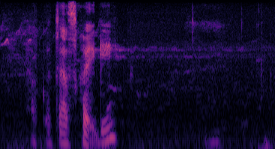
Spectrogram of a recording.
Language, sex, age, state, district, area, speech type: Santali, female, 45-60, West Bengal, Uttar Dinajpur, rural, spontaneous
